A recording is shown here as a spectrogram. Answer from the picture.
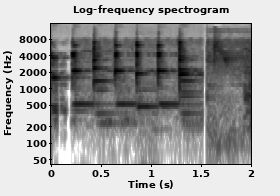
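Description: Mobile phone ringing with a melodic ringtone: a quick run of short notes that stops about one and a half seconds in as the call is answered and a voice begins.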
